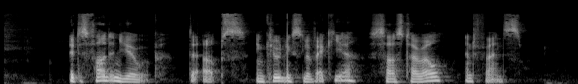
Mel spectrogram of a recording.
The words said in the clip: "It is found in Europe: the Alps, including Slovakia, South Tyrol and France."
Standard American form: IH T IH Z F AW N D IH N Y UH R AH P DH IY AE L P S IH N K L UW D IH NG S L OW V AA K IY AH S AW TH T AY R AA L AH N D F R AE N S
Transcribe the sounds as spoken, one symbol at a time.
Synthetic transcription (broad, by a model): IH T IH Z F AW N D IH N Y UH R AH P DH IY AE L P S IH N K L UW D IH NG S L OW V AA K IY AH S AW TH T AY R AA L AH N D F R AE N S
